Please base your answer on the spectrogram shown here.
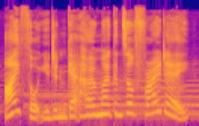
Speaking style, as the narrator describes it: said Mum

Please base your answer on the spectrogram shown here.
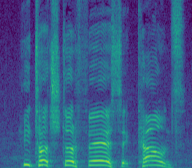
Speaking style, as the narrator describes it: came Bracknell's shouts

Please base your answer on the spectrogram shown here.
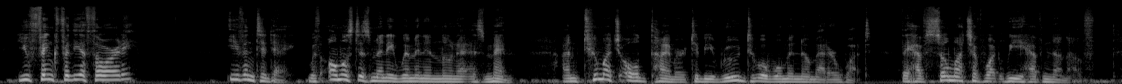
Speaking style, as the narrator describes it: She said sharply

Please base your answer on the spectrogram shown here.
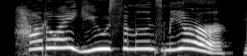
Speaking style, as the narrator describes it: He cried

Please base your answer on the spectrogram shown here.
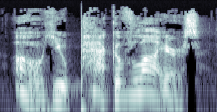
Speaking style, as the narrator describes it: the tailor exclaimed

